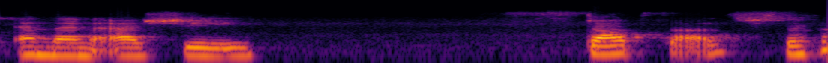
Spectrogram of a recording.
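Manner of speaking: normal talking voice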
